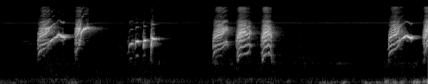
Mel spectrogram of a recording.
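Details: Long-tailed shrike song offered as a lure for reluctant cendet singers: paired scratchy chirps, a brief rattling trill, three rasping calls at even spacing, then more paired harsh notes; faint high hum and light thumps.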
